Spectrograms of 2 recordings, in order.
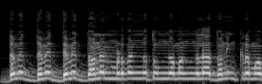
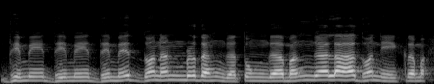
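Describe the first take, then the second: First: The opening syllables are short and crisp, drum-like. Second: The opening syllables are drawn out with long vowels. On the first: The speaker calls it right. "ऐसा लगना है डमरू बज रहा है" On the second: The speaker calls it wrong. "कितने बार प्लुत आ गया"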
